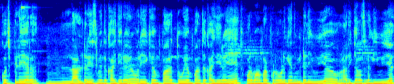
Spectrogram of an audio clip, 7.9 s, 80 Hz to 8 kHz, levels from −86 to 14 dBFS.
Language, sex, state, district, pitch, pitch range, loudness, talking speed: Hindi, male, Chhattisgarh, Bilaspur, 165 Hz, 160-165 Hz, -20 LUFS, 260 wpm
